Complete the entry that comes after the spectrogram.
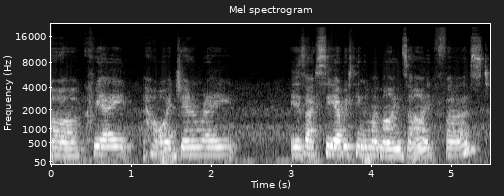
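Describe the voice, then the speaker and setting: A woman's medium-pitched, fairly slow speech with fairly even intonation, in audible room echo. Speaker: energy healing teacher. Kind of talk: live group Q&A session.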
